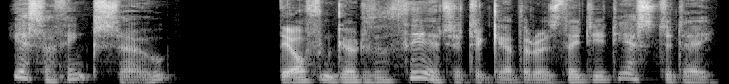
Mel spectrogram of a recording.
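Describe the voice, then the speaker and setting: A man's voice: medium pitch, wildly swooping pitch, fast talker, a little mellow, breathy edge, dry recording, clean studio sound. A man voicing a young, affable female concierge in an audiobook, polite, chatty and matter-of-fact. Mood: earnest. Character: young, affable woman concierge, helpful and soft-spoken. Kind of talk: audiobook character dialogue.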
